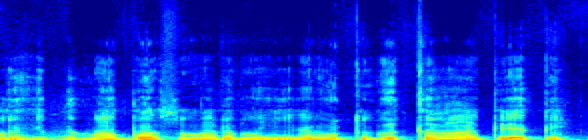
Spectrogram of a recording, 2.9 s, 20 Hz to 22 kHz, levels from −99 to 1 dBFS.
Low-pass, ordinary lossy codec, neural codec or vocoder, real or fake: none; none; codec, 44.1 kHz, 1.7 kbps, Pupu-Codec; fake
